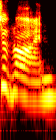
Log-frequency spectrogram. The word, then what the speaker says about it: Siobhan: Shoban, is that how you pronounce your name? It's Siobhan with a V.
